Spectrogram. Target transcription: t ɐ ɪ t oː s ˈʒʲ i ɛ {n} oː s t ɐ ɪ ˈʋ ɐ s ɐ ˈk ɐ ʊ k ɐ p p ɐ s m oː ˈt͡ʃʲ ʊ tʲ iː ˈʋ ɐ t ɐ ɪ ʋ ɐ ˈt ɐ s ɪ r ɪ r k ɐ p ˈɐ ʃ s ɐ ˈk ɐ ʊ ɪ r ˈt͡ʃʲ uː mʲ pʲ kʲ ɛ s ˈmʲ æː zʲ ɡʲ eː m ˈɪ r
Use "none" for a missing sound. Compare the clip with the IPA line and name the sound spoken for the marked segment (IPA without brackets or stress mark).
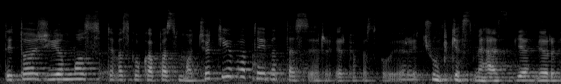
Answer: m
